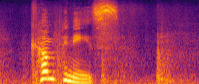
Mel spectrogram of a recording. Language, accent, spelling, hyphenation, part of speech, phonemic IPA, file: English, US, companies, com‧pa‧nies, noun / verb, /ˈkʌmpəniz/, En-us-companies.ogg
- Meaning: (noun) 1. plural of company 2. plural of companie; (verb) third-person singular simple present indicative of company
